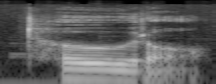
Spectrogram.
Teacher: the word total, that first syllable is stressed, so we have a nice strong T, Total. But then in the middle, we have the letter T at the start of an unstressed syllable, so it's going to be a flapped D sound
